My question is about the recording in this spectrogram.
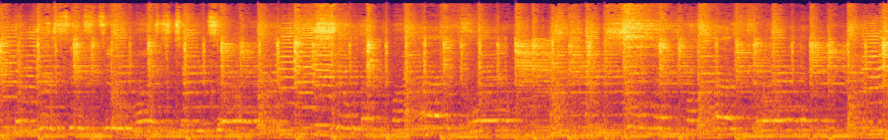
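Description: Live reggae-rock band playing, with a trumpet line over electric guitar, bass guitar and drums in a steady groove.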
